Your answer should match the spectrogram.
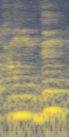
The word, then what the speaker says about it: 강릉: 그래서 강등 하면 되지. 강등. 이렇게. 그래서 이건 강등. 이렇게 발음하고.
